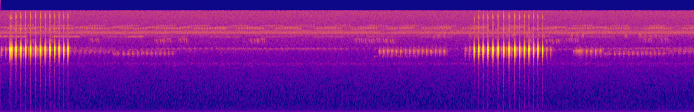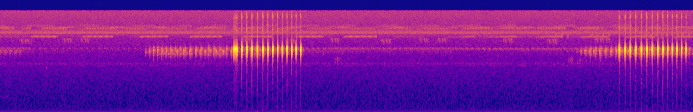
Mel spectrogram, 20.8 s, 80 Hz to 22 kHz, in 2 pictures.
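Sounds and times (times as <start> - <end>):
Spiny reed frog Afrixalus vittiger giving a train of sharp clicks: 0.0 - 1.1, 5.8 - 9.0, 12.7 - 15.0, 19.1 - 20.8.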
